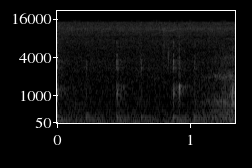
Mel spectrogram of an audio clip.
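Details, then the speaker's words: 2015 MacBook Pro 15-inch Retina Force Touch trackpad: three soft, crisp clicks about half a second apart in a quiet room. They are haptic vibrations rather than a mechanical click, working normally. "so it sounds like a click but it's actually not a click what it is it's it's a vibration happening on here that makes it sound like a click which is really cool"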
